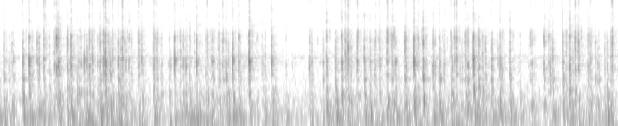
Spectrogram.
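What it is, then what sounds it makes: Silicone-covered laptop keyboard. Fingertips and long red nails type quickly on a backlit aluminium laptop keyboard fitted with a red silicone key cover. The result is a steady, rapid stream of soft, muffled taps with bright clicky edges, each one dying away almost instantly.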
